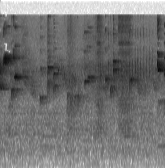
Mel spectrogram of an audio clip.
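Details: Excited colour-mutant European goldfinch giving a short burst of high, sharp chirps and tinkling twittered notes, loud at the start and end with softer trills between.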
